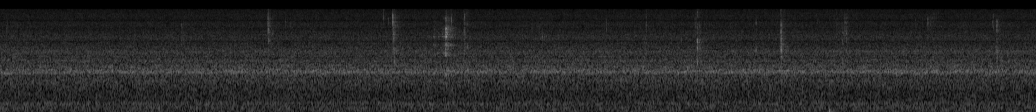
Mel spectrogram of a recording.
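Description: A young woman chews food softly.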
